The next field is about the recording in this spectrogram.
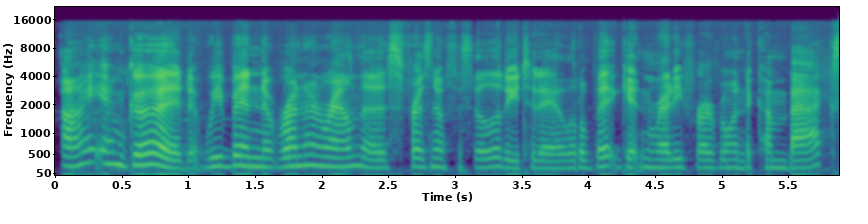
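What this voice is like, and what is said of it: Slightly out of breath. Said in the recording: “a little out of breath”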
